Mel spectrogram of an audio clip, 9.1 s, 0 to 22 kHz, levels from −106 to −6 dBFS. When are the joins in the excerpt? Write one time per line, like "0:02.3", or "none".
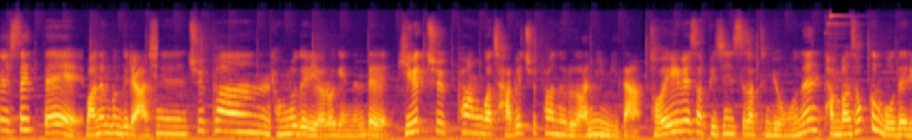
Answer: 0:01.5
0:02.7
0:06.4
0:08.2

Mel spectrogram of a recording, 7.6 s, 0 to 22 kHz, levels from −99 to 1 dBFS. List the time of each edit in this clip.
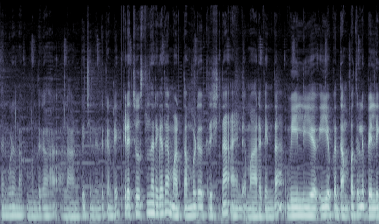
0:02.4

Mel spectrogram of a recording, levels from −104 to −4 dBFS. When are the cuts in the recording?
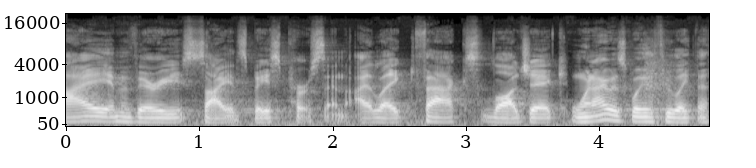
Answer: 0:02.6
0:03.7

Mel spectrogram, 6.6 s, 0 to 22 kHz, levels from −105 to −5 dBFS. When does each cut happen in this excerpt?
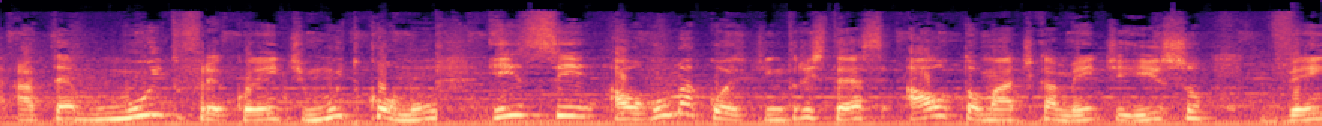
0:02.2

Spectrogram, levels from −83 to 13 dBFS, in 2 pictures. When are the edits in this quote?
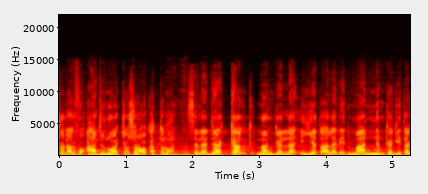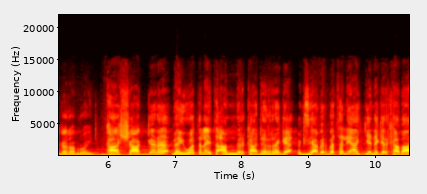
0:01.8
0:05.8

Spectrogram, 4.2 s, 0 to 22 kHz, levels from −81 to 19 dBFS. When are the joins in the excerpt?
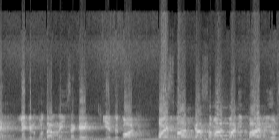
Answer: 0:02.2

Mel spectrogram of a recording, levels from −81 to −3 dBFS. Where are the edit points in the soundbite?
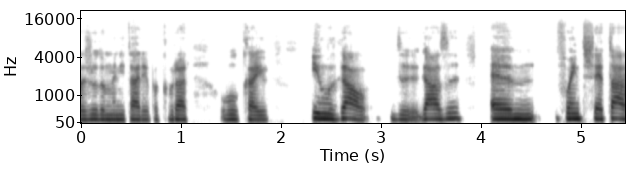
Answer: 0:03.9

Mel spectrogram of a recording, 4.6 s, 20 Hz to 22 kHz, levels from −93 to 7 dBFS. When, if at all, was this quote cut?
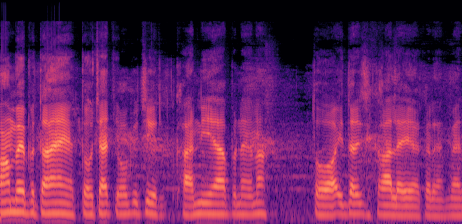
0:01.1

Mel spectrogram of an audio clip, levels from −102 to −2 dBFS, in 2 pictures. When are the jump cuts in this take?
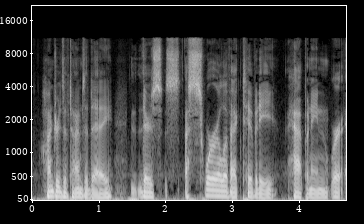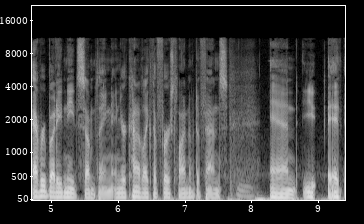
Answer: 0:01.5

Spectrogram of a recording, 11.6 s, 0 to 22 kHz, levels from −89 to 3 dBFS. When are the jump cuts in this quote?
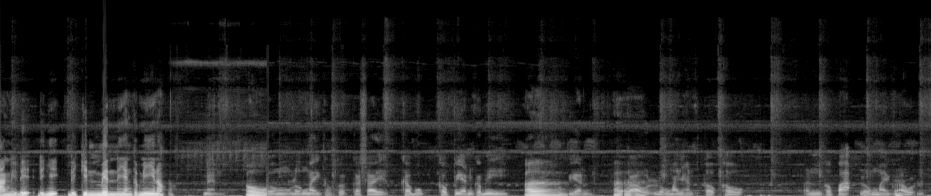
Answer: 0:02.4
0:03.3

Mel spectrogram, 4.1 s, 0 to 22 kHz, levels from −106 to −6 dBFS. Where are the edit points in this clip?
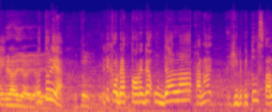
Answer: none

